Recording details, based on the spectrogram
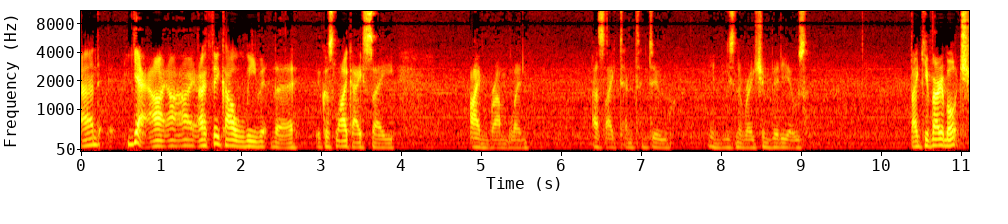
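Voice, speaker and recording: With a Derbyshire accent and a fairly low voice, a man talks at a moderate pace with long, frequent pauses, big swings in loudness and ordinary pitch variation, over noticeable background noise. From England, Derbyshire. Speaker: gaming speedrun tutorial creator. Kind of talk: tutorial narration outro. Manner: halting, many fillers and repeats.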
